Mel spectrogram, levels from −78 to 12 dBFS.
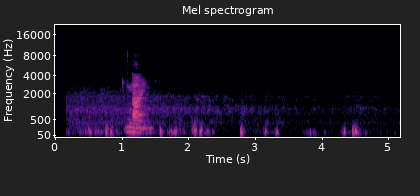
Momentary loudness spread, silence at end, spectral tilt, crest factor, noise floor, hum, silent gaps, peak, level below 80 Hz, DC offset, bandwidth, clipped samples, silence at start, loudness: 27 LU; 0.6 s; -6 dB/octave; 28 dB; -64 dBFS; none; none; -6 dBFS; -62 dBFS; under 0.1%; 9.8 kHz; under 0.1%; 0.15 s; -32 LUFS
